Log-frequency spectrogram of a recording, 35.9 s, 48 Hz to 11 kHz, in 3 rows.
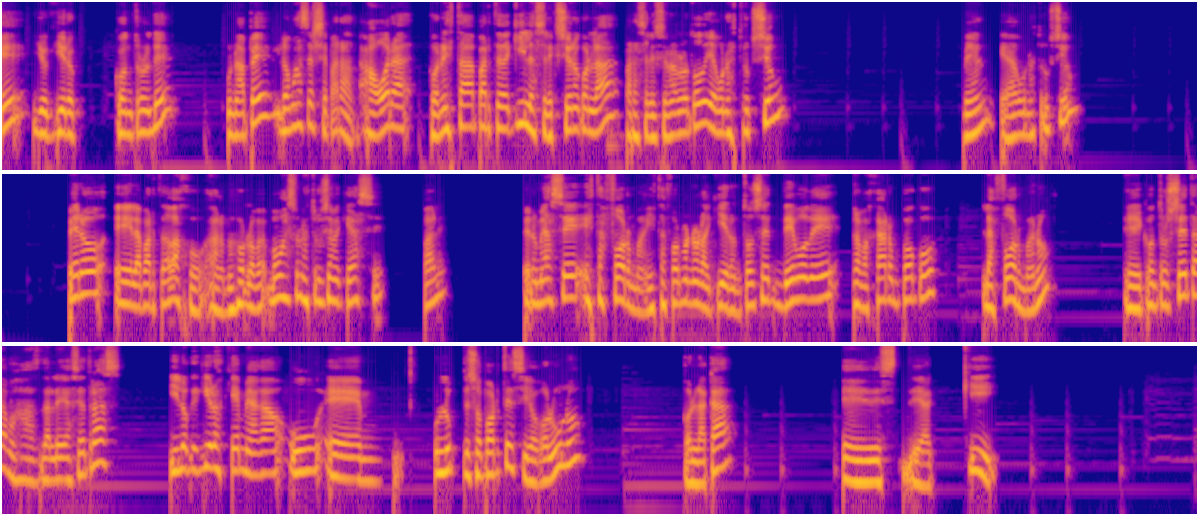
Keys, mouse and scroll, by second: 1.3 shift+d, 2.7 p, 3.5 Tab, 3.5 right click, 3.5 middle click, 4.1 right click, 6.0 a, 6.8 middle click, 7.7 middle click, 8.4 e, 12.4 middle click, 13.3 right click, 13.7 middle click, 15.1 e, 16.8 middle click, 17.8 shift+middle click, 19.2-19.7 scroll up 1, 21.5-21.8 scroll down 2, 21.9 middle click, 22.4 shift+middle click, 23.2 ctrl+z, 23.6 ctrl+z, 24.2-25.3 scroll up 6, 25.3 middle click, 25.9 shift+middle click, 26.3 scroll up 1, 26.3 middle click, 26.9 scroll down 1, 29.3 KP_1, 30.7 KP_1, 30.7 k.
